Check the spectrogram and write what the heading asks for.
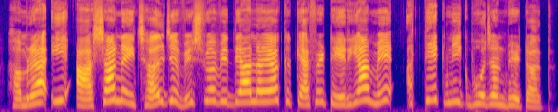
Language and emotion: Maithili, surprised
